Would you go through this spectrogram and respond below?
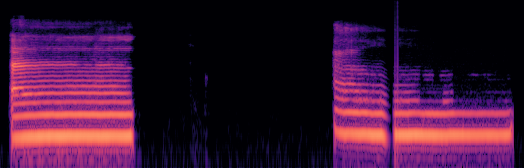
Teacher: Ah, a nah, sekarang sama dengan kita membaca A, tapi ada yang dikeluar dari hidung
